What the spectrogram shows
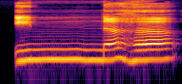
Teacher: ہا الف زبر ہا، 2 حرکت کے برابر الف مدہ کی ادائیگی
